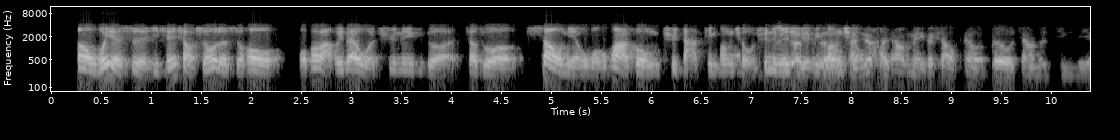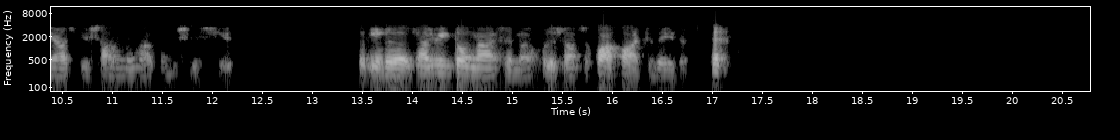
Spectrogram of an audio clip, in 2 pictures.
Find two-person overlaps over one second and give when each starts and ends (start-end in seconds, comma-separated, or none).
6.8-8.2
